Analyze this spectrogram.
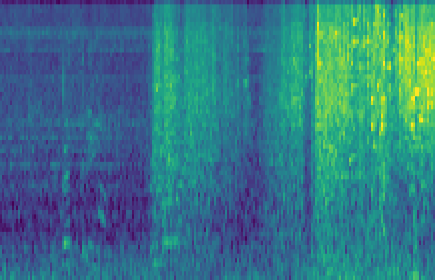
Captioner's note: none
